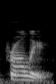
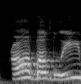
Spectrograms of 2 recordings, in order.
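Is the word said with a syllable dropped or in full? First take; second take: dropped; full. First: One syllable is dropped, making it shorter. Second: All three syllables are said in full.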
